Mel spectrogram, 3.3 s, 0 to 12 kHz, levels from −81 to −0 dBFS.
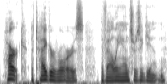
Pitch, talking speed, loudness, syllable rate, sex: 105 Hz, 125 wpm, -21 LUFS, 4.4 syllables/s, male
